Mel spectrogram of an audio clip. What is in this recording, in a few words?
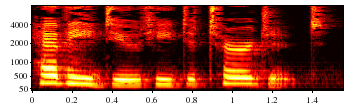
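"heavy-duty detergent", English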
